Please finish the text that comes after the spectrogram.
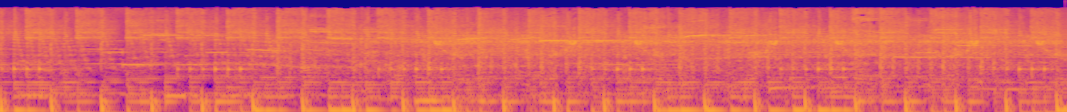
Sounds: music, techno

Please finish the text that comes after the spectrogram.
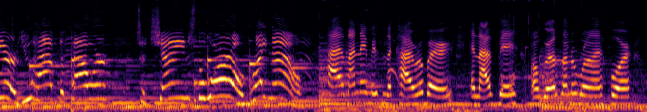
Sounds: speech, music

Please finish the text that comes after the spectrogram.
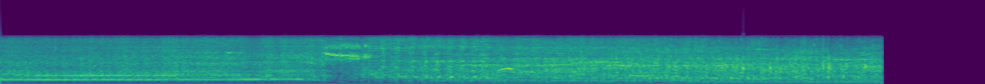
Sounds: vehicle

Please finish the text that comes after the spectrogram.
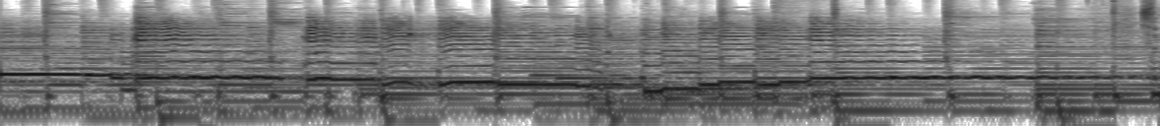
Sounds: guitar, music

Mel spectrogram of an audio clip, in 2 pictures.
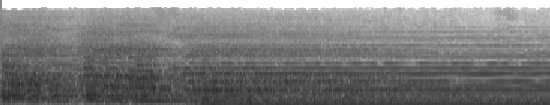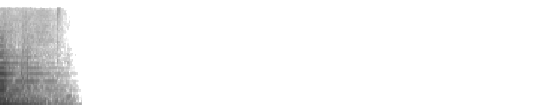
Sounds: singing, organ, music

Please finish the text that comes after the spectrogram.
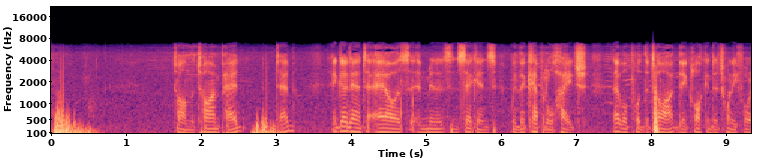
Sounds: speech

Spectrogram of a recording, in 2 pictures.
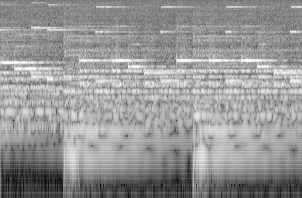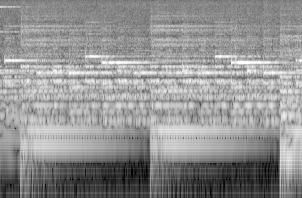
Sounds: music

